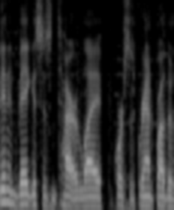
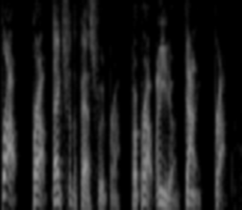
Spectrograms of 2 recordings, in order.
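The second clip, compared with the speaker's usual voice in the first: bro-heavy put-on dude voice, swooping and animated; 3 semitones higher than usual. Play someone talking to Donnie, as an impersonation of someone addressing Donnie. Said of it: "I think that was a very good C one impersonation".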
